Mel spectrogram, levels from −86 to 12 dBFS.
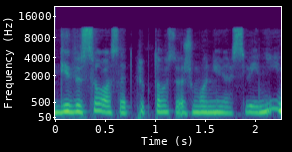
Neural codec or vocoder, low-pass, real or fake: codec, 24 kHz, 1.5 kbps, HILCodec; 10.8 kHz; fake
